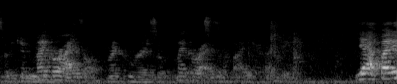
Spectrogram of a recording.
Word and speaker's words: mycorrhizal: How do you pronounce that again? Mycorrhizal.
